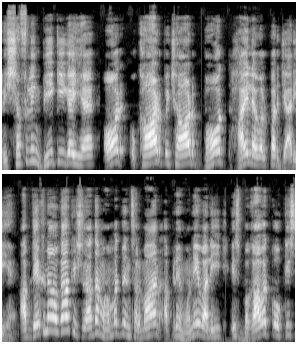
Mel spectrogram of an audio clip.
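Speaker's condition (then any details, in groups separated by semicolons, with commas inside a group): No condition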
